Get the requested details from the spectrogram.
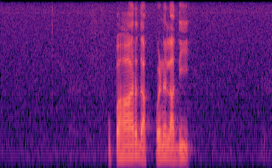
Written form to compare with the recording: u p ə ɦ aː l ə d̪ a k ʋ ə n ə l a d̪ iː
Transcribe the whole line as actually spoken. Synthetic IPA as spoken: u p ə ɦ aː ɾ ə d̪ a k ʋ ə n ə l a d̪ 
